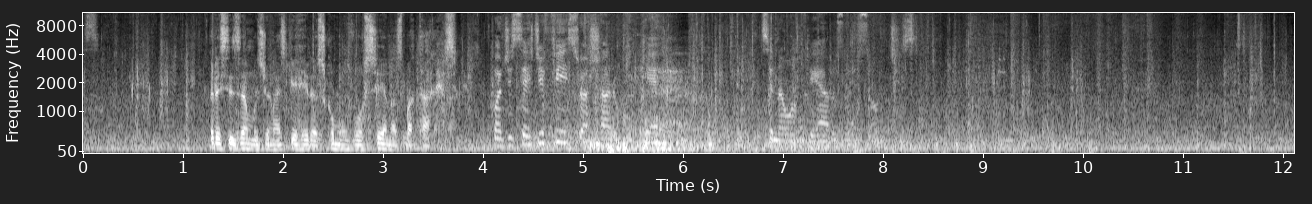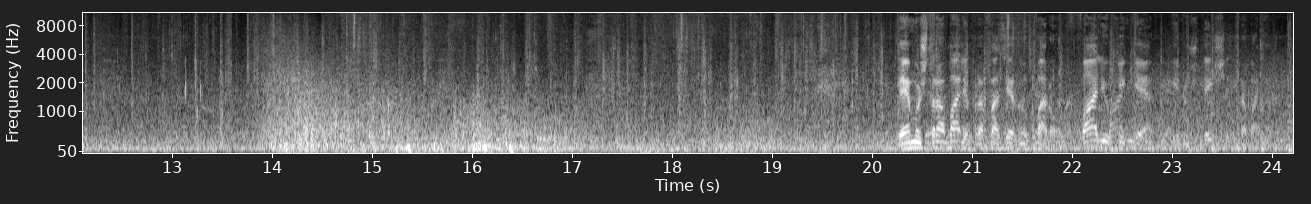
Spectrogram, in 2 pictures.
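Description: Footsteps run over dirt and wooden planks.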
